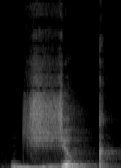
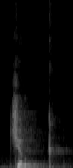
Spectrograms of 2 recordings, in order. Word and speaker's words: joke: Chiste, joke, joke. So my teeth touch when I say that, joke. And yema, yoke, yoke. My teeth don't touch when I say yoke.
